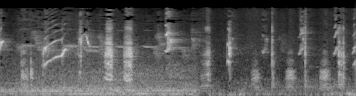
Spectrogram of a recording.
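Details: Javan myna, a champion bird singing hard in a master recording for teaching other birds: sliding whistled notes, then scratchy chatter and clipped harsh calls, with low background hum at first.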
